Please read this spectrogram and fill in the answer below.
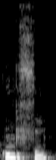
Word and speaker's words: kung fu: But in Brazil, how we pronounce it? Remember the G sound? Kung, kung fu, kung fu. So there is this G sound at the end.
